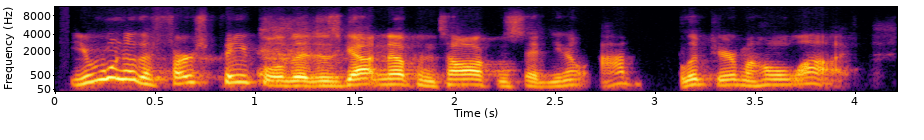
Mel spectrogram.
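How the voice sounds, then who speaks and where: A man speaks with an Appalachian accent. His pitch swings very widely against a quiet background. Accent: country Appalachian (self-described). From East Tennessee (Appalachia). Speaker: engineering executive, guest speaker. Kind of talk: professional talk to audience. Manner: casual, conversational.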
